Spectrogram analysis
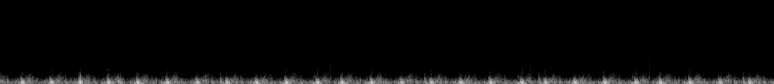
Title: Heart murmur in a feline patient with normal heart (screened by echocardiography)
